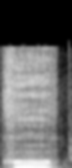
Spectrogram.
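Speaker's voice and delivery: loud whew of relief; relieved sigh. Real, not acted. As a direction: blow out a big relieved breath. Close call survived, exhale.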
